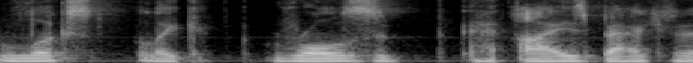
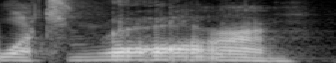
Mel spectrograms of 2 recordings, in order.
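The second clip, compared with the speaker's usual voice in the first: put-on demonic woman voice, higher and louder; 4 semitones higher, 6 dB louder than usual. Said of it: "the Meat Canyon voice of whatever Meat Canyon's voicing a woman".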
